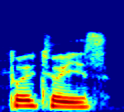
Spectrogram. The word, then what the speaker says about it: Bulthuis: nach einem Kaufball von eurem Bulthus oder Bulthus, wie das ausgesprochen wird. Bulthuis.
